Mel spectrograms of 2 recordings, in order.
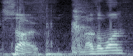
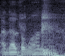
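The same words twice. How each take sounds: First: "another one" lifted at the end as a question; a casual proposal, rising on "one". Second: "Another one" low and soft, as a reply; understated, low agreement on "Another one"; answering. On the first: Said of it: "and I'll be like". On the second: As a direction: echo "Another one" back quietly, without the questioning rise. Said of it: "And she'll be like". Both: Retold or imitated.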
